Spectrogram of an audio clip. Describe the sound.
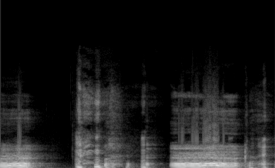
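A voice imitates a masked horror-film killer's weird, strained moaning during physical exertion: a few voiced groans with wavering pitch, the first and last drawn out, with short grunting bursts between.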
